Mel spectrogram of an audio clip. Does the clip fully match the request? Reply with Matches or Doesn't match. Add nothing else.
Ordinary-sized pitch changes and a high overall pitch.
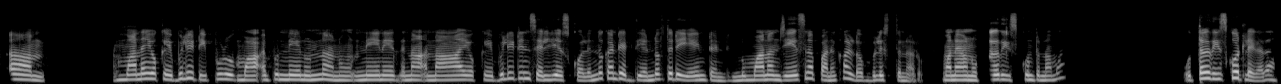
Matches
